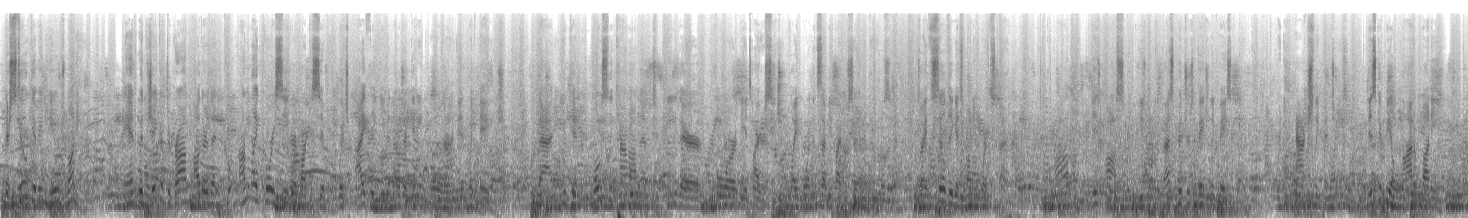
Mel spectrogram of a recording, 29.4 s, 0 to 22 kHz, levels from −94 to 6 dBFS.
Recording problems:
murmuring crowd; loud; throughout; as loud as the speech

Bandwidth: 17.5 kHz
